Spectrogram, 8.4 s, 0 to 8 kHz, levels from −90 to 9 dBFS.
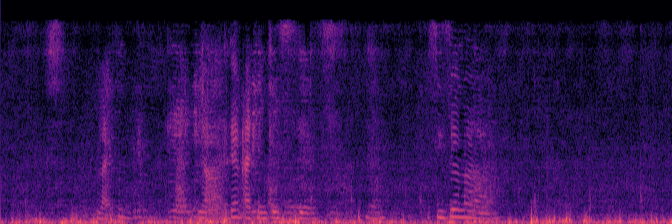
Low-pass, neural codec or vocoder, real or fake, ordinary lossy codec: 7.2 kHz; codec, 44.1 kHz, 3.4 kbps, Pupu-Codec; fake; MP3, 64 kbps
